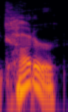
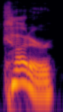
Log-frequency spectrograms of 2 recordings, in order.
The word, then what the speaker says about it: Qatar: Israel conducted a precision strike against senior Hamas leaders in Qatar on Tuesday. Yes, it is pronounced Qatar. A lot of people say Qatar. Both are acceptable.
